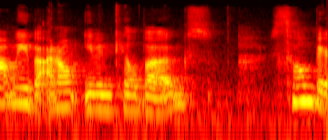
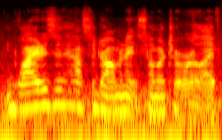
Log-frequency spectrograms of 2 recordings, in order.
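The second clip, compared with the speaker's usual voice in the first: usual speaking voice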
